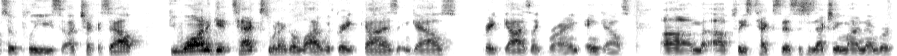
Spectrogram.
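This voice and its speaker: A man hosting a live show, hoarse from a cold, upbeat and chatty with lots of fillers and restarts. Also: medium pitch. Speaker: livestream show host. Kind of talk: casual live-stream chat.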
